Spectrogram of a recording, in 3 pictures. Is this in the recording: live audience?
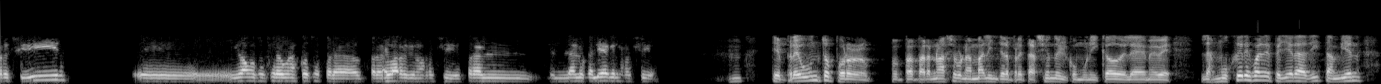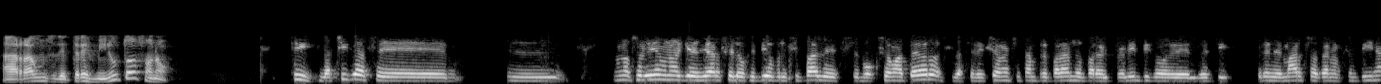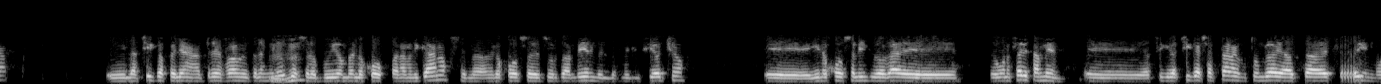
no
